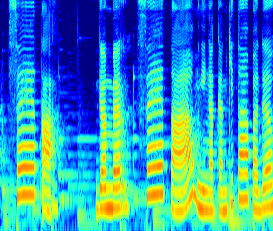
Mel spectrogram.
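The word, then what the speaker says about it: セーター: Berikutnya adalah gambar baju hangat atau sweater yang dalam pelafalan bahasa Jepang adalah seta.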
